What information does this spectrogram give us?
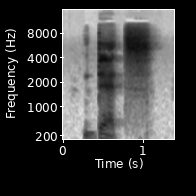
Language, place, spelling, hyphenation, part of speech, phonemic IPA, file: Occitan, Béarn, dètz, dètz, numeral, /ˈdɛt͡s/, LL-Q14185 (oci)-dètz.wav
- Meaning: ten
